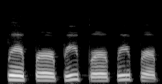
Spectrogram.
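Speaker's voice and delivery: quick bouncy "burp" noises; playful imitated noise. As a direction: rattle off silly repeated sounds.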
